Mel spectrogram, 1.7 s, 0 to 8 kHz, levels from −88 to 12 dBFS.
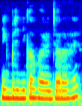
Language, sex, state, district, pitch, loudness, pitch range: Hindi, female, Uttar Pradesh, Shamli, 235 Hz, -10 LUFS, 230-250 Hz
